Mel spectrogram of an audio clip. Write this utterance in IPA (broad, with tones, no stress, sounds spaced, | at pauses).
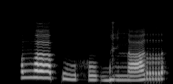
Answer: β a˦ p u˨ h o˨ ɡ͡b i˨ n a˨˦ r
